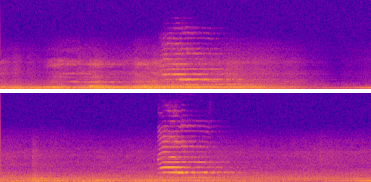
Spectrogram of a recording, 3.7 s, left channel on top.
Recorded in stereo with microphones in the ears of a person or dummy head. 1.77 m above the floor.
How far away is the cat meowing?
About 2.5 m.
